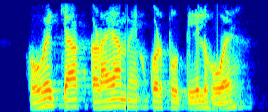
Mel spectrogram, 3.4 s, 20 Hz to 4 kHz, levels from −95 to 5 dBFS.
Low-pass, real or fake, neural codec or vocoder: 3.6 kHz; real; none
